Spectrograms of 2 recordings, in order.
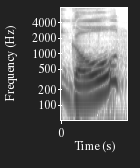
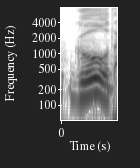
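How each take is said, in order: First: "Gould" said like "gold", with a long oh; mispronounced surname. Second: "Gould" said with an oo vowel, like "cooled"; corrected surname. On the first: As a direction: say "Gould" to rhyme with "cold", drawn out and rising. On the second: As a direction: correct "Gould" to an oo sound, falling tone. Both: Real, not acted. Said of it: "I said it right the first time".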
